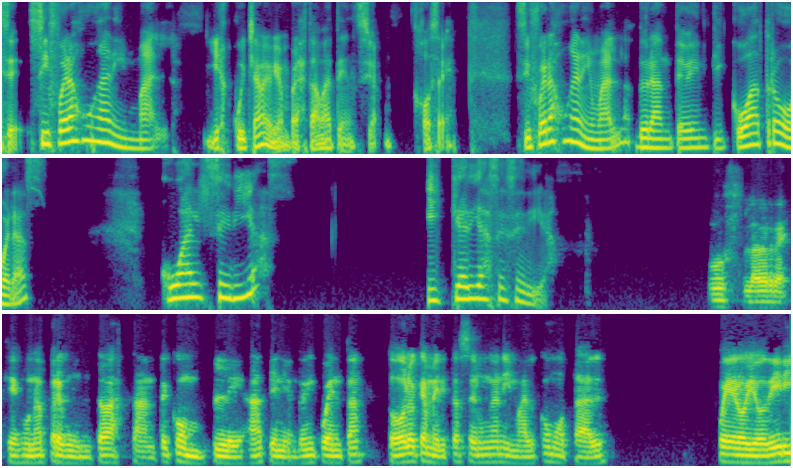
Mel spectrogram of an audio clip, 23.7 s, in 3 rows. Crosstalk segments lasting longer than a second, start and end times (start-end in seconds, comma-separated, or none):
none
